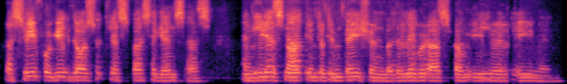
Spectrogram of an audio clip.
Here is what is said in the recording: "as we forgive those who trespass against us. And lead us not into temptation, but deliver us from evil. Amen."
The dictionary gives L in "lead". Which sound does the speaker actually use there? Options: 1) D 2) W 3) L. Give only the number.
2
